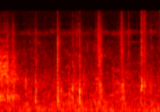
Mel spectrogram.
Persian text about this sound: خدیجه میرسه و از اسب پیاده میشه.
